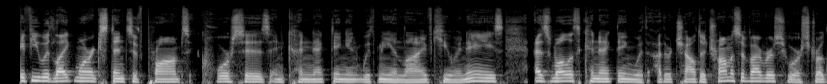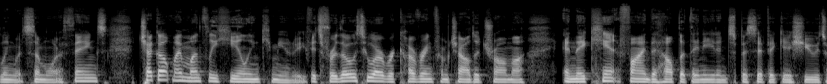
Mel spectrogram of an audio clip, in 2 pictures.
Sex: male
